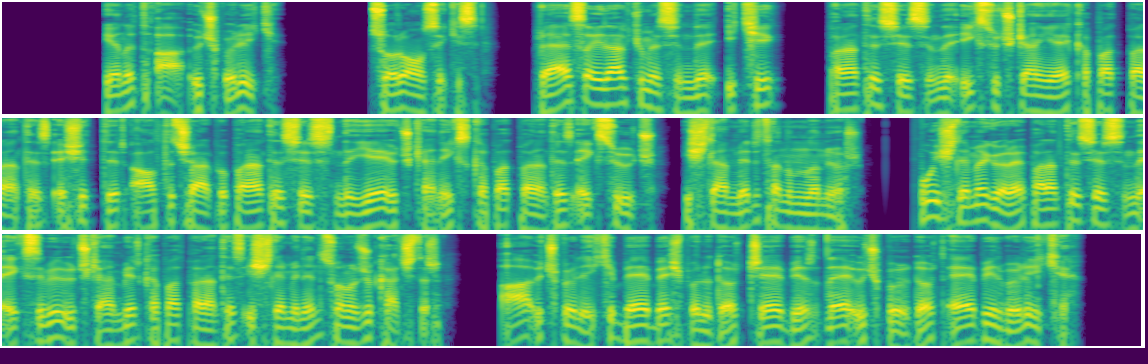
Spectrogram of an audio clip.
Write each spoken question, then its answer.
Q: Bu işleme göre parantez içerisinde eksi 1 üçgen 1 kapat parantez işleminin sonucu kaçtır?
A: Yanıt D 3 bölü 4.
